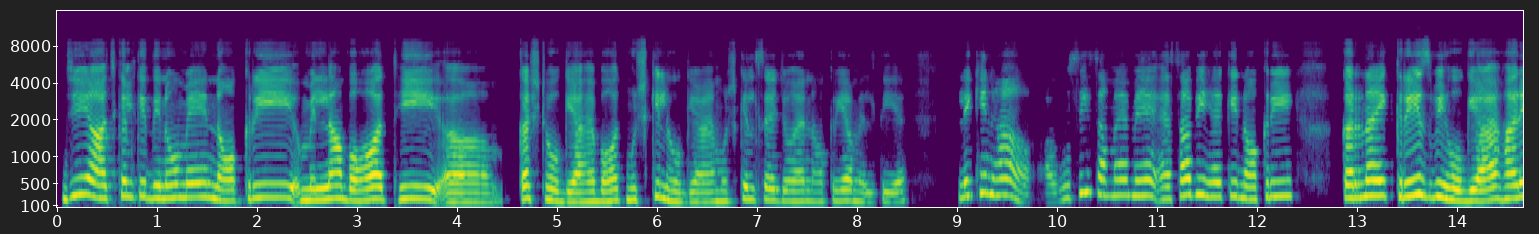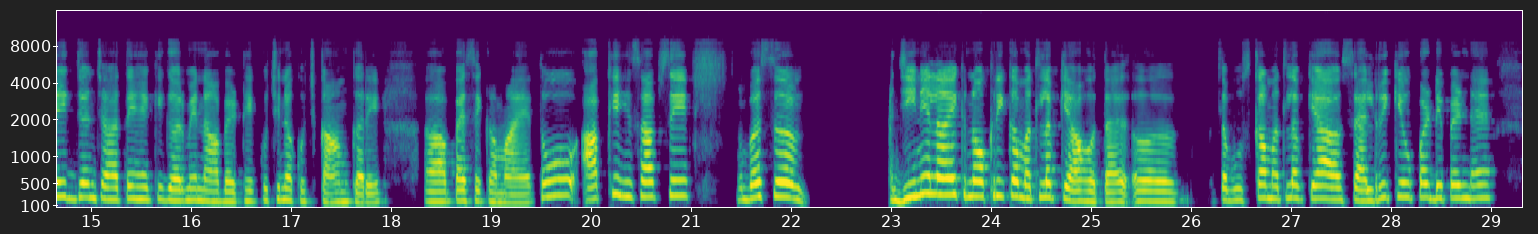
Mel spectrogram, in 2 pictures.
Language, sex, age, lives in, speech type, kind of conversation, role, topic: Hindi, male, 50-54, India, conversation, podcast, host, क्या केवल जीने लायक नौकरी को भी सफलता माना जा सकता है?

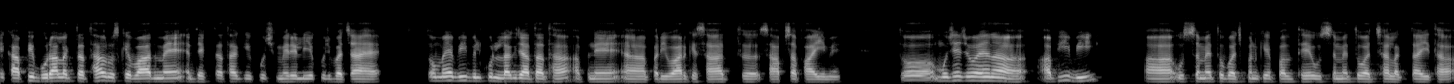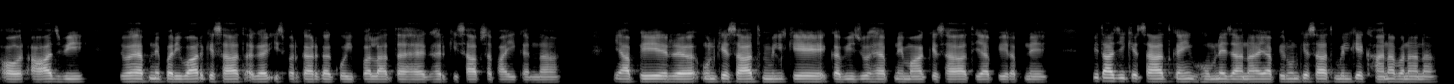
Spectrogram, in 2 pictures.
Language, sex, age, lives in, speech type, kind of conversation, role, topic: Hindi, male, 30-34, India, conversation, unstructured, none, आप अपने परिवार के साथ कौन-सी याद को सबसे खास मानते हैं?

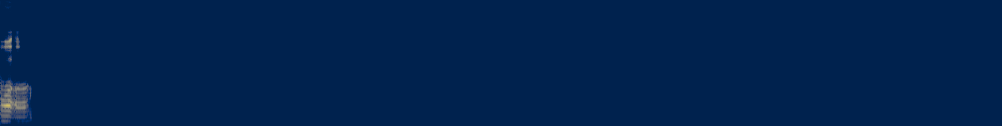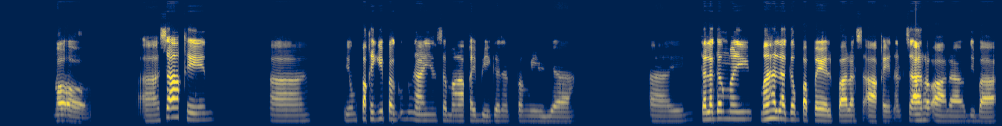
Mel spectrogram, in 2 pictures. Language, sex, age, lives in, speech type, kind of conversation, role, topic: Filipino, male, 25-29, Philippines, conversation, unstructured, none, Ano ang mga simpleng paraan para maging masaya araw-araw?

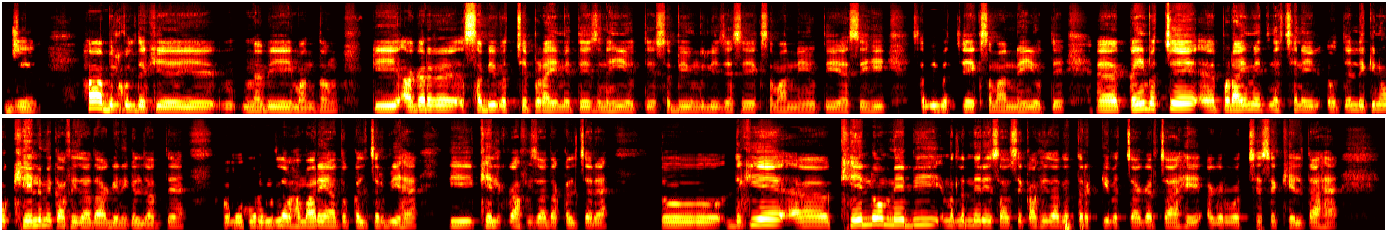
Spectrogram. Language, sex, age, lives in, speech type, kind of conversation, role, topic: Hindi, male, 20-24, India, conversation, unstructured, none, क्या पढ़ाई का दबाव बच्चों को परेशान करता है?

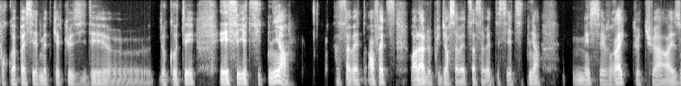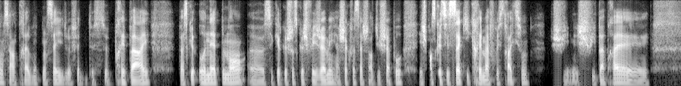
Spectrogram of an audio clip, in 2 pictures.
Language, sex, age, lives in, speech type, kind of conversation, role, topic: French, male, 35-39, France, conversation, advice, user, Comment puis-je accueillir la critique sans me sentir attaqué ni me mettre sur la défensive ?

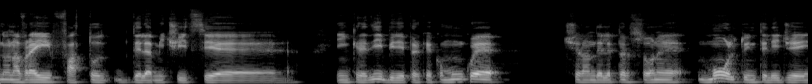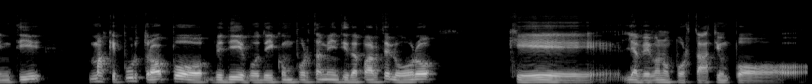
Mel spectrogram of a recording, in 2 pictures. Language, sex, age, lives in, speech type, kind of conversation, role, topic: Italian, male, 25-29, Italy, conversation, podcast, guest, Come si può combattere la solitudine nella vita di tutti i giorni?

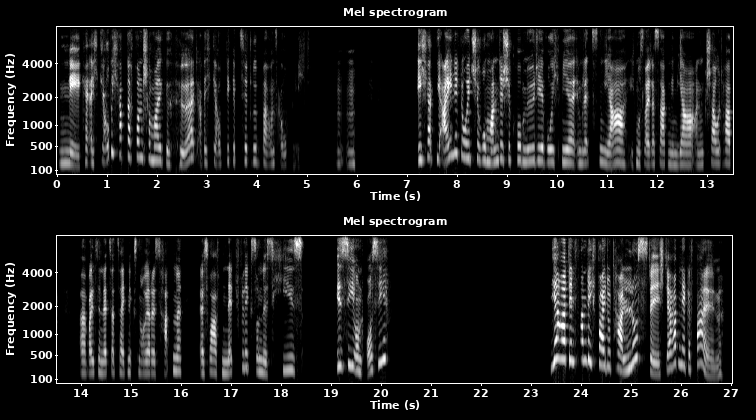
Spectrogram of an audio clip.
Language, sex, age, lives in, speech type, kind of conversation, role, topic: German, female, 45-49, United States, conversation, unstructured, none, Gibt es einen Film, der dich zum Lachen gebracht hat?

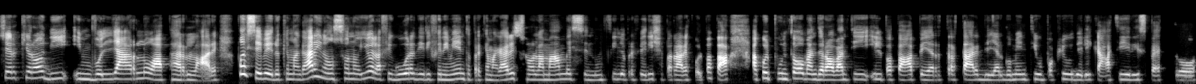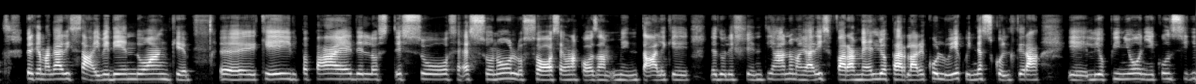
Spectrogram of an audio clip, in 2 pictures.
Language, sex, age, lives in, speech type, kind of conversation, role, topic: Italian, female, 25-29, Italy, conversation, podcast, guest, Come parli ai tuoi figli di temi difficili?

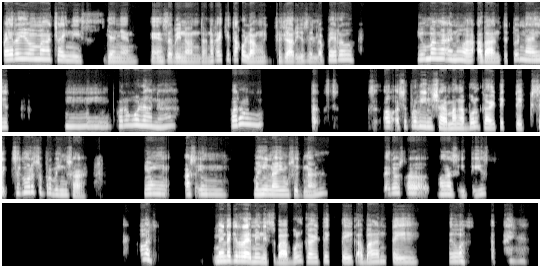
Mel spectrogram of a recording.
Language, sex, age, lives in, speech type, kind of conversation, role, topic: Filipino, male, 30-34, Philippines, conversation, unstructured, none, Paano mo nakikita ang epekto ng midyang panlipunan sa ating pang-araw-araw na buhay?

